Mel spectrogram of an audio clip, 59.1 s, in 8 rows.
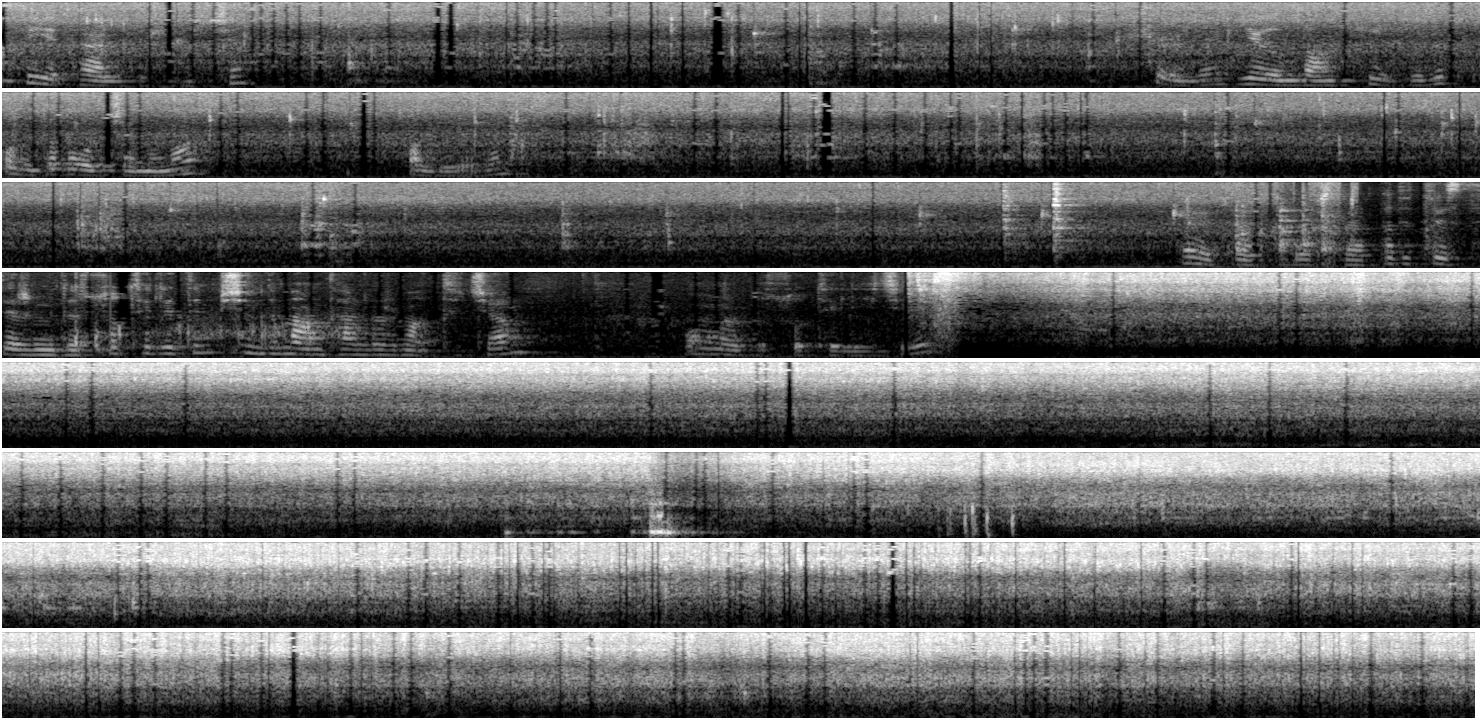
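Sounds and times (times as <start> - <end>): mushrooms sizzling in a pan: 0.0 - 21.9, 26.7 - 59.0
sharp knock: 39.5 - 40.7.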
